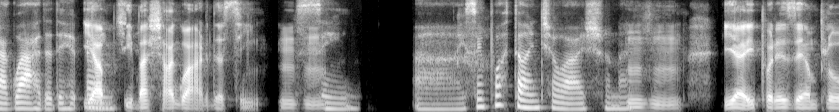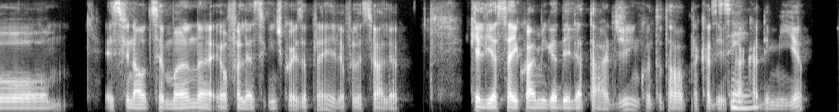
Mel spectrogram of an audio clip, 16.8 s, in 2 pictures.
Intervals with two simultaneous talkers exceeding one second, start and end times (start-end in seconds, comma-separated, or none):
none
